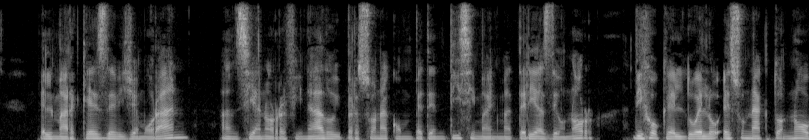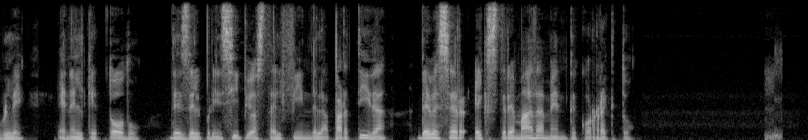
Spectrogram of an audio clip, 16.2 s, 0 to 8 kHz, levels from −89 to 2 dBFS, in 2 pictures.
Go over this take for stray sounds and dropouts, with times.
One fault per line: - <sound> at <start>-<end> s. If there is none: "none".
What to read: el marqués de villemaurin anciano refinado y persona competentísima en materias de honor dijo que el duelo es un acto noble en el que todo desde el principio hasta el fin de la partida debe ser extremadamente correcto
- laugh at 15.7-15.9 s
